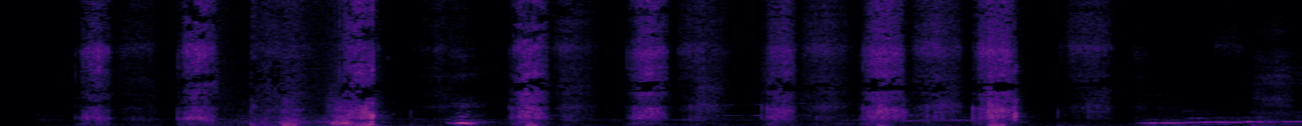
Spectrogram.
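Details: Small dog (Shih Tzu): a run of rapid, noisy snorting inhalations; reverse sneezing.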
